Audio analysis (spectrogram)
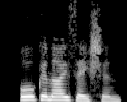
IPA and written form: ˌɔːɡənaɪˈzɛɪʃən (organization)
